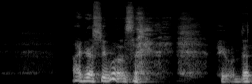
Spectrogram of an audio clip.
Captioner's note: laughing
